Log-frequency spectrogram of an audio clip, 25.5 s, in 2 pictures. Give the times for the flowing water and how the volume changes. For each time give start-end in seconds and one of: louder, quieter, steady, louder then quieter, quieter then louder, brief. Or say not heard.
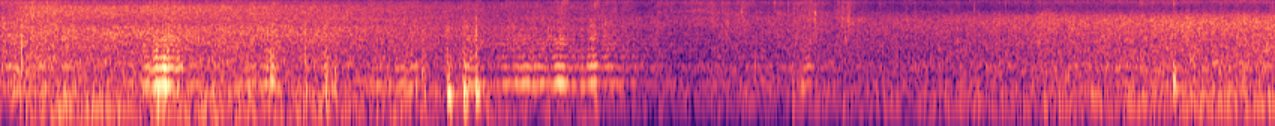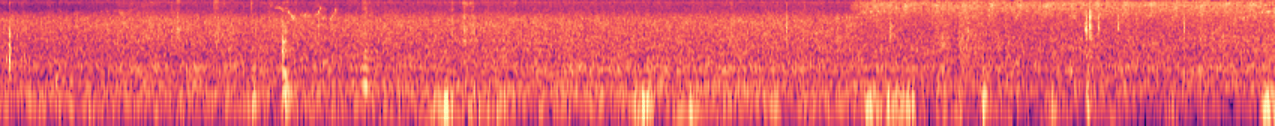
0.0-25.4 quieter then louder.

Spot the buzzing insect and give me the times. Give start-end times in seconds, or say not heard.
0.0-25.4.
